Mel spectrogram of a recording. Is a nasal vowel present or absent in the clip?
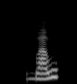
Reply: absent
